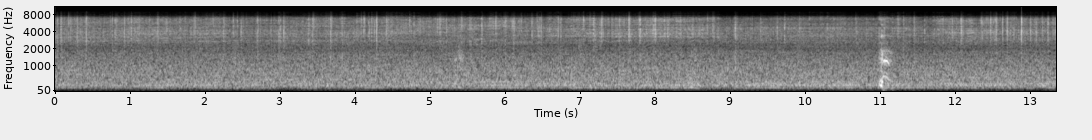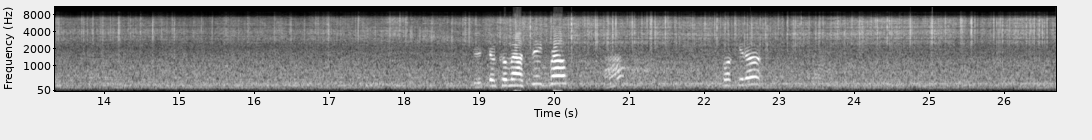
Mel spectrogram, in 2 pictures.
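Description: A welding arc crackles and sizzles steadily close by.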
